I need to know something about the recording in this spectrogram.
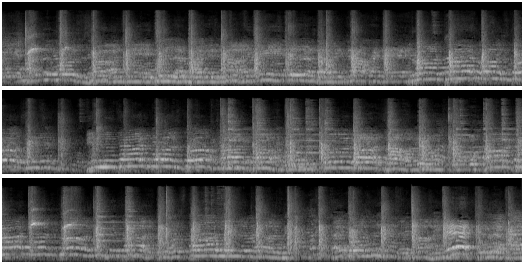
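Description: A group of voices singing together, with steady rhythmic hand clapping in time. The singing eases briefly about nine seconds in.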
